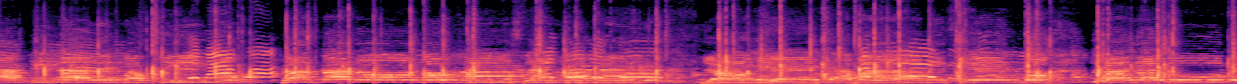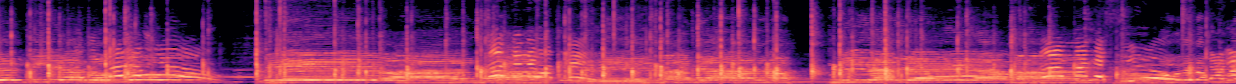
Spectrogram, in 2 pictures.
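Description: A group of family voices singing a birthday song together, with hand clapping along throughout.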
